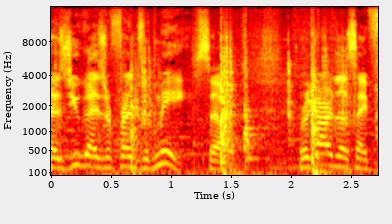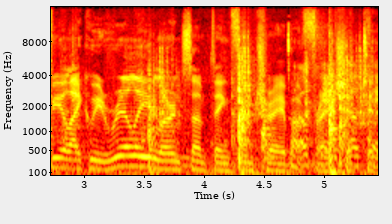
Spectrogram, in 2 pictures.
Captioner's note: sound of Dar and Pleck climbing up to escape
